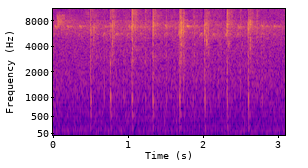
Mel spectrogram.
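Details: Woodpecker making a nest, crisp knocking taps on wood repeated about every quarter second, slightly irregular, with a steady high whine and hiss behind.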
